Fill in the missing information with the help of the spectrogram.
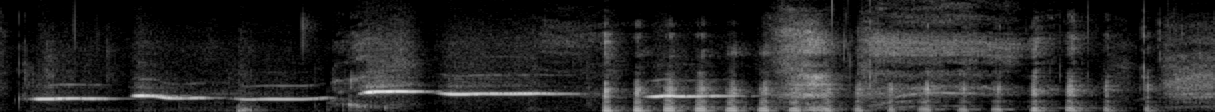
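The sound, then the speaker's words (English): A person whistles a short, bright Jeopardy-style quiz-show countdown melody with a few sliding notes for a Harry Potter house quiz, then breaks into rhythmic laughter that takes over the second half. “yes, we have our own Jeopardy music for this episode.”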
